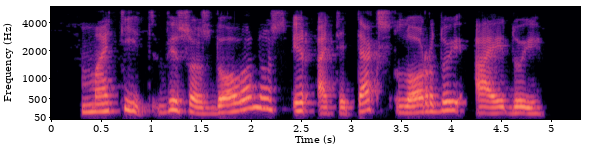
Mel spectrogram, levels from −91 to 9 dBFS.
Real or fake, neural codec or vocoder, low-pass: real; none; 5.4 kHz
